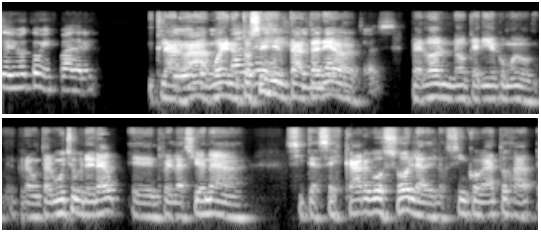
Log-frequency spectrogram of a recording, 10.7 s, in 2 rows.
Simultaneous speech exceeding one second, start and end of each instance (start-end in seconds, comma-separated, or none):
1.7-3.7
